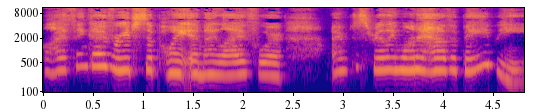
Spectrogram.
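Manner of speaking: put-on baby voice. Acting out Shara answering Noble, who asked who is having a baby, in a put-on baby voice. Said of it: "Shara gets into this baby voice".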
